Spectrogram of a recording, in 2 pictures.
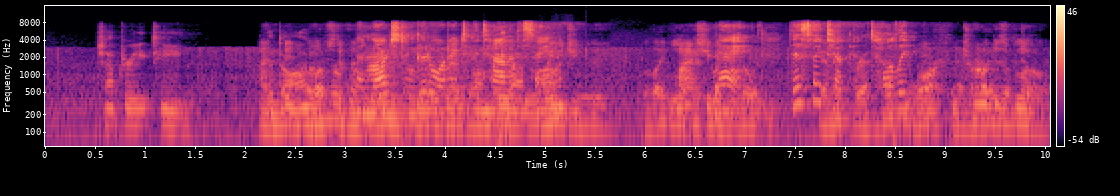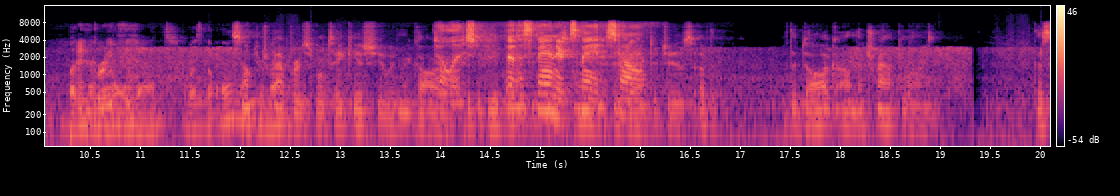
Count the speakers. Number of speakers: four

